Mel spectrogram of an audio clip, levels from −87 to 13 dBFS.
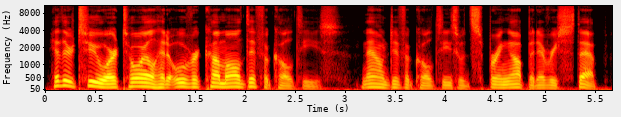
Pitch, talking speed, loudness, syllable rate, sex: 110 Hz, 160 wpm, -18 LUFS, 5.3 syllables/s, male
